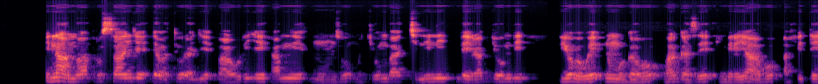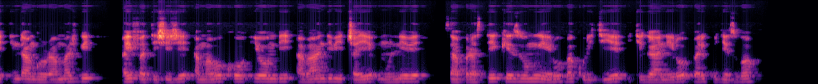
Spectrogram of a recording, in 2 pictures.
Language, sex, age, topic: Kinyarwanda, male, 25-35, health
